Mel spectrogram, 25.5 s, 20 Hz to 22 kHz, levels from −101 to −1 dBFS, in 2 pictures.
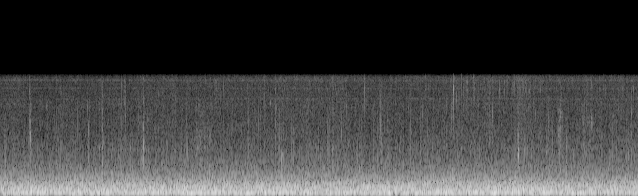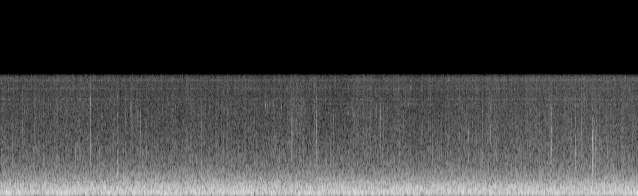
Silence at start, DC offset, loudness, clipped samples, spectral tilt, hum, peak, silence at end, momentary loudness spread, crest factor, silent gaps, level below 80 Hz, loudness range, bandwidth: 0 s; under 0.1%; -24 LUFS; under 0.1%; -10 dB/octave; none; -10 dBFS; 0 s; 2 LU; 14 dB; none; -36 dBFS; 1 LU; 4.6 kHz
